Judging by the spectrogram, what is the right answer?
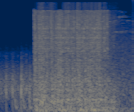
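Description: A sudden burst of rapid automatic gunfire in a third-person PUBG competitive scrim breaks in after a quiet moment and keeps firing loudly and densely for about a second.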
